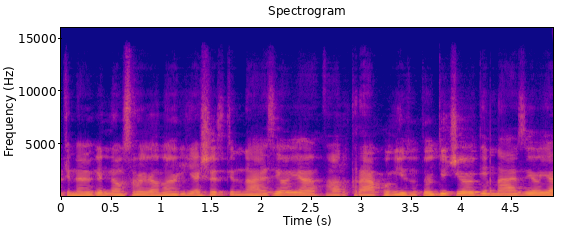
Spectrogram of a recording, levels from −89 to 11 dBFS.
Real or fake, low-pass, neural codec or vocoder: fake; 14.4 kHz; codec, 44.1 kHz, 2.6 kbps, SNAC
